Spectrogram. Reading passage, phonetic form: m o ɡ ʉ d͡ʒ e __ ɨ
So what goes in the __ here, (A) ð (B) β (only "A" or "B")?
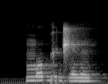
A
